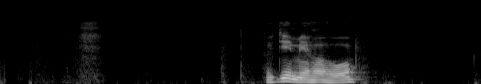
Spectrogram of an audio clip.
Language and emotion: Russian, neutral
